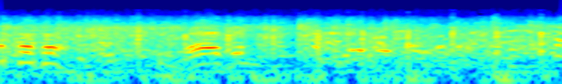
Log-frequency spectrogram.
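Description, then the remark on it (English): Steady, dense applause fills the whole stretch, a continuous patter of clapping hands, with people's voices talking and calling out over it. “He's applauding like mad, just to chip off the old block.”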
